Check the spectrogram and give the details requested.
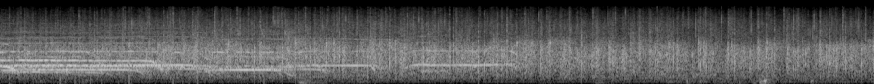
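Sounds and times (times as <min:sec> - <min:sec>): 
whoops and cheers: 0:00.0 - 0:05.4
comedy show audience applause welcoming a comedian: 0:00.0 - 0:08.7.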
